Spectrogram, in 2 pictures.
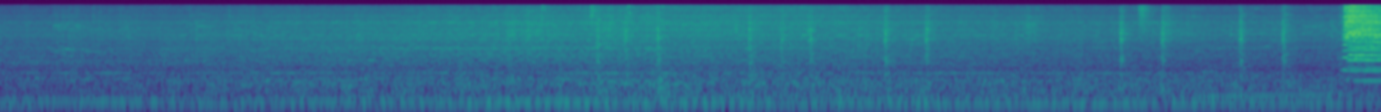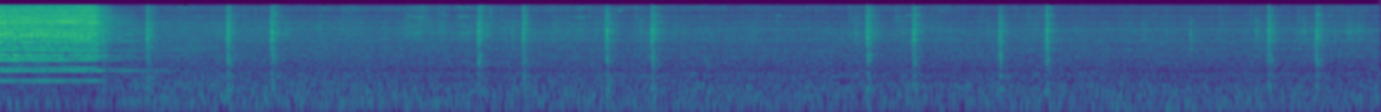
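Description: Bangladesh Railway diesel-hauled intercity passenger train passing close by: the locomotive's engine rumble builds over the first few seconds, its horn sounds once for about a second and a half halfway through, then the coaches roll by with steady clicking of wheels over rail joints.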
